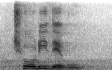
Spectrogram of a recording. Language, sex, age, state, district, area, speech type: Gujarati, female, 45-60, Gujarat, Surat, urban, read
